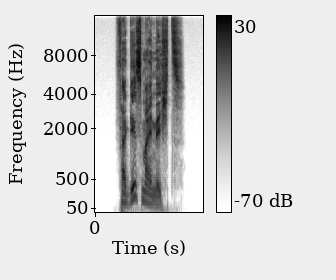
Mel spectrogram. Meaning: genitive of Vergissmeinnicht
- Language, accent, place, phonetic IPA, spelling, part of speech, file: German, Germany, Berlin, [fɛɐ̯ˈɡɪsmaɪ̯nnɪçt͡s], Vergissmeinnichts, noun, De-Vergissmeinnichts.ogg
